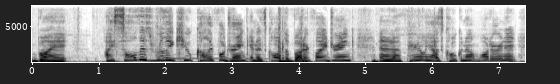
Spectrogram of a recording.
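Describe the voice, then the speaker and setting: A woman speaks fairly quickly in a high voice with ordinary pitch variation and an upbeat tone. Noticeable background noise runs behind her. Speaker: vlogger, mother. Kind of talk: casual talk to camera.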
